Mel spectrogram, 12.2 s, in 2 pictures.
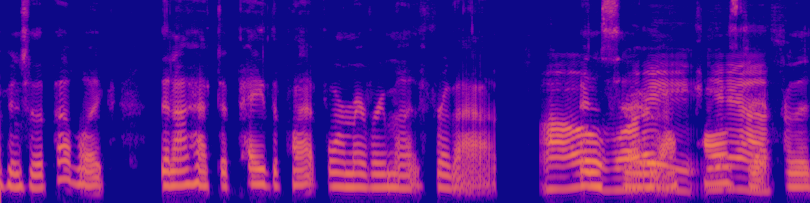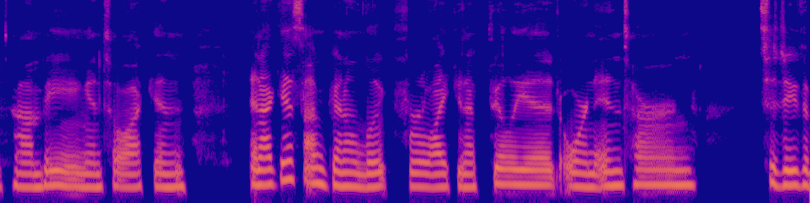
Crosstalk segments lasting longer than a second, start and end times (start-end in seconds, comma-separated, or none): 4.3-5.9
